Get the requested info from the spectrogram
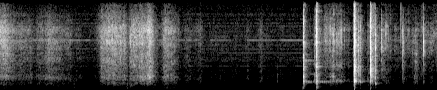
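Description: Paper rustling as a sheet is slid into place, then a Stampin' Up! Modern Label craft punch is pressed down and clacks as it cuts through the patterned paper: a quick cluster of sharp clicks near the end, the loudest a solid snap about three and a half seconds in.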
